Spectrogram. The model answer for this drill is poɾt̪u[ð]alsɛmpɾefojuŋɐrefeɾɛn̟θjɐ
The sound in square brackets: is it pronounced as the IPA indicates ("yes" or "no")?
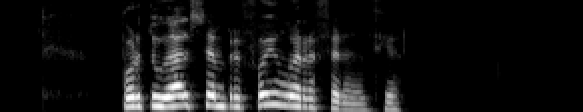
no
